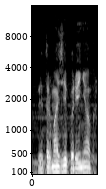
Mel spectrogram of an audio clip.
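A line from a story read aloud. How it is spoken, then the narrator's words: Lazy soldier's drawl. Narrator (Russian): лениво произнес солдат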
